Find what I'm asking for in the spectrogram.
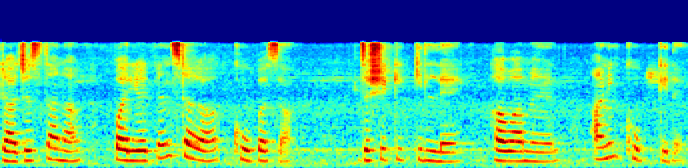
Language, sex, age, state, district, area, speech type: Goan Konkani, female, 18-30, Goa, Ponda, rural, spontaneous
